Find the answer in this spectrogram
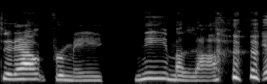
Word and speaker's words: Niemela: Neila. Yes, I know because people like how do you say it? Most people say Namela.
